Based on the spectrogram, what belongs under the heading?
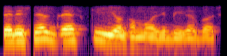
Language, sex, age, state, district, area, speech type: Manipuri, male, 30-45, Manipur, Churachandpur, rural, conversation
